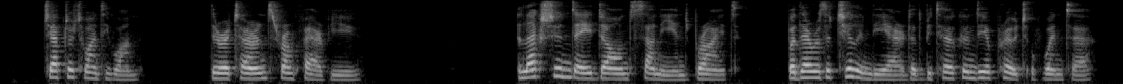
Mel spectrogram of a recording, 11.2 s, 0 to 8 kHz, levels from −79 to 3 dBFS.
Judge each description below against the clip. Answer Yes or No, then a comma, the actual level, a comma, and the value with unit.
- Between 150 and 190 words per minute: No, average, 140 wpm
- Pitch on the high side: Yes, high, 195 Hz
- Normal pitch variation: Yes, average, 4.2 semitones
